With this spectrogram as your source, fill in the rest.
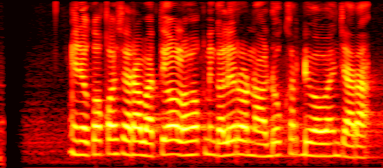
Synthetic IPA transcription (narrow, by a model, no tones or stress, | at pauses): inəkɔkɔsɛɾawat̪iɔlɔɦɔk̚niŋɡaliɾɔnaldokərdiwawaɲt͡ʃaɾa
